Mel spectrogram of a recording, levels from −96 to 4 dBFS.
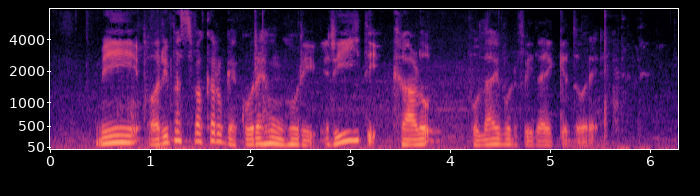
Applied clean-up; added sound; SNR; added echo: none; Squeak; 18 dB; none.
